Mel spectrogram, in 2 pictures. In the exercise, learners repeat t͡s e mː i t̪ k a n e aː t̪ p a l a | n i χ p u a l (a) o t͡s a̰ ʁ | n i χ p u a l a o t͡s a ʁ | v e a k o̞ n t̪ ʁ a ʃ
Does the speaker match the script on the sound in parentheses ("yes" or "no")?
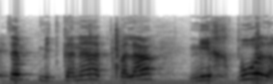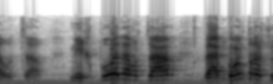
yes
